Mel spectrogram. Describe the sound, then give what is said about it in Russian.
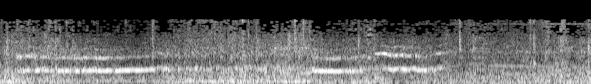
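A military Humvee races at speed through Pokrovsk at night, barely slowing on turns, tires squealing in long wavering screeches over the loud, steady roar of its engine, continuous throughout. “Сквозь визг колес и рев мотора, не добирая слов, водитель приказывает покинуть транспорт и изо всех сил бежать в подъезд.”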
